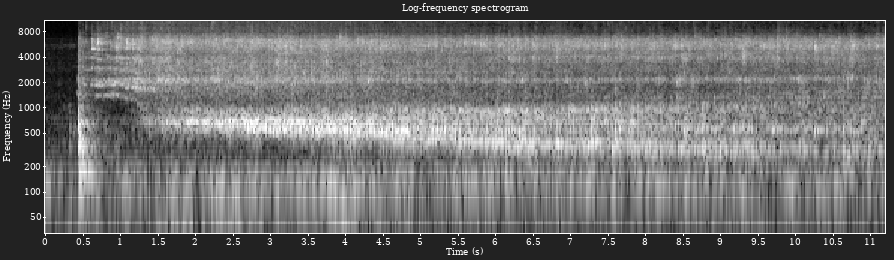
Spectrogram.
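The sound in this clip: Filtered water rushes into a container from a tap, starting abruptly after a short silence and then pouring in a steady, even hiss that keeps going without a break.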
